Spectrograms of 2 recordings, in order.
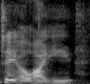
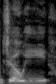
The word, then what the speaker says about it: Joie: So it's spelled Joie. You might want to call it Joey or Jouy. Joie.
